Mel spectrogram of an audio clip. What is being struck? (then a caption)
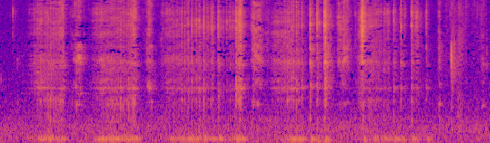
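Bar of soap. A solid pink-brown bar of soap, held in the hand, is rasped and shaved with a utility knife blade. Bright, dry scraping strokes follow one another in quick, uneven bursts, with a faint low rumble beneath some of them.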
